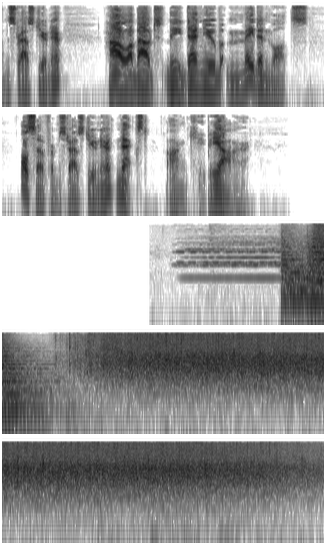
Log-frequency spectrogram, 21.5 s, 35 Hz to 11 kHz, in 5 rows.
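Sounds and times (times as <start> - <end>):
speech: 0.1 - 7.6
final orchestral chord: 10.9 - 13.8
large concert audience applause: 13.6 - 21.4.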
